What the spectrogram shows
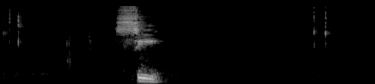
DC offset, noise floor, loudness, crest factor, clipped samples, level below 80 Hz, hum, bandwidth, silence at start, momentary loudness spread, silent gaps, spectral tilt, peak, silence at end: under 0.1%; -84 dBFS; -22 LUFS; 22 dB; under 0.1%; -74 dBFS; none; 16 kHz; 1.15 s; 23 LU; none; -2 dB/octave; -8 dBFS; 2.15 s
